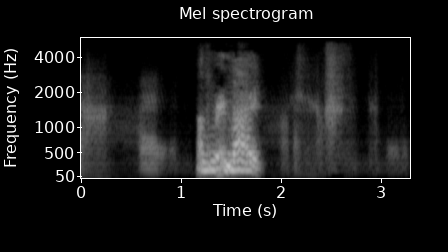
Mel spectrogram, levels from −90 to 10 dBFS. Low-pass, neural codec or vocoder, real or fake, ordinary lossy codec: 5.4 kHz; codec, 16 kHz, 0.5 kbps, FreqCodec, smaller model; fake; MP3, 24 kbps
